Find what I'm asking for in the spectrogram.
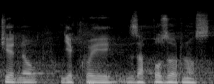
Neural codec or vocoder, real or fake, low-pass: none; real; 14.4 kHz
